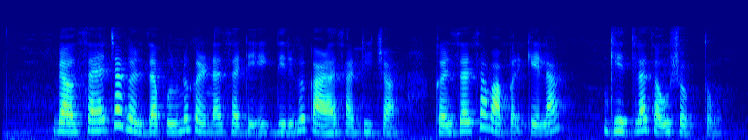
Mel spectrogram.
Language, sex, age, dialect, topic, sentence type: Marathi, female, 25-30, Northern Konkan, banking, statement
